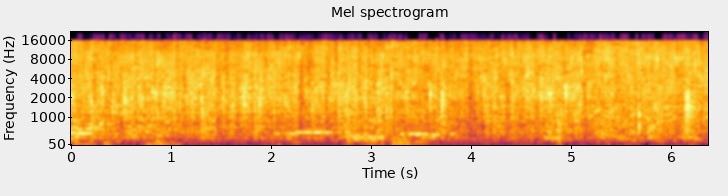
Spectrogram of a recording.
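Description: Spicy masala-coated fish wrapped in banana leaf fries in a pan with a steady, dense sizzle and crackle, loud and continuous throughout, with no voices over it.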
